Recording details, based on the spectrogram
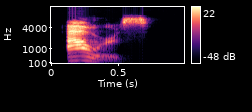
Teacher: For example, here he says hours with an H sound at the beginning, whereas the correct pronunciation is to start with the ow vowel sound, hours. Have a listen.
